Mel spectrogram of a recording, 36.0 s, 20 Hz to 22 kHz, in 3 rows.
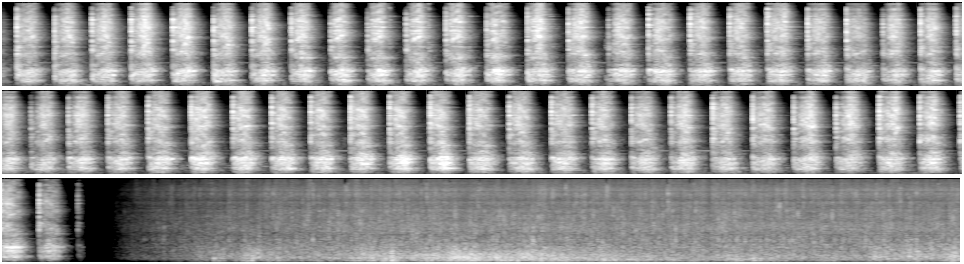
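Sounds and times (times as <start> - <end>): hand file rasping: 0.0 - 25.0.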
